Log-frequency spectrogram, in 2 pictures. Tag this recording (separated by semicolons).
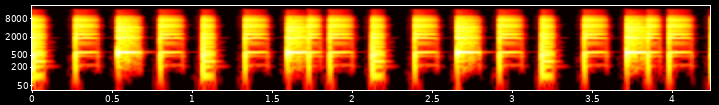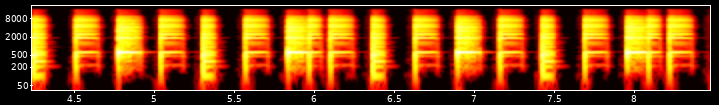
toy; percussion; Yamaha; PSS130; loop; electronic; rhythm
